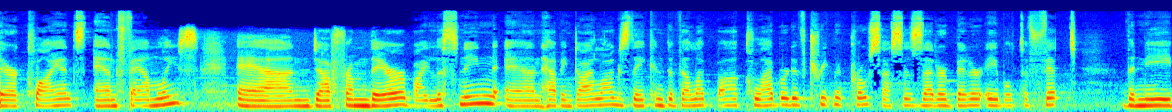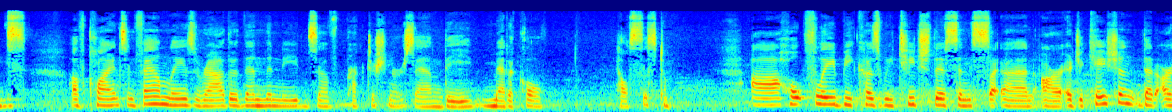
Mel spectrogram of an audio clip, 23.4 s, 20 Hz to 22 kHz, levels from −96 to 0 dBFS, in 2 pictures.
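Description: From 1.21 to 4.37 s, digital radio blending to analogue: a 418 ms cross-fade to FM brings faint hiss and a level shift of about 3 dB, unlike a dropout, where the sound stops.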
